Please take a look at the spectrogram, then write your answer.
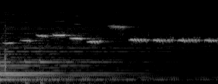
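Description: Bright, high whistled birdsong phrases, some rising and falling, over a brief low musical backing at the start, then settling into a steady series of repeated chirping notes. No one speaks.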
